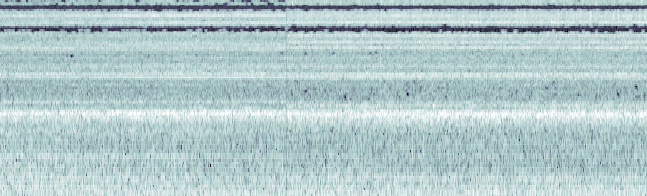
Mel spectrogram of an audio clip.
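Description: Dried apricots boiling in a pot of water on a gas stove: a steady, even bubbling noise.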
